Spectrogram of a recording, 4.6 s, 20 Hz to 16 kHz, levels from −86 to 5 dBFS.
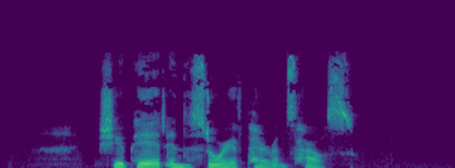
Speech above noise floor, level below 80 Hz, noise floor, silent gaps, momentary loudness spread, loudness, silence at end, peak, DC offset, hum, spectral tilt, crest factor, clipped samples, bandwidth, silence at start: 50 dB; -76 dBFS; -77 dBFS; none; 10 LU; -28 LUFS; 1.05 s; -12 dBFS; under 0.1%; none; -4.5 dB/octave; 18 dB; under 0.1%; 11.5 kHz; 1 s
